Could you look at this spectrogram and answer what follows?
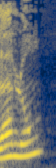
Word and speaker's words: allons: O and together, it's on. and then we'll make this little link between the two, what we call the liaison, nous allons.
